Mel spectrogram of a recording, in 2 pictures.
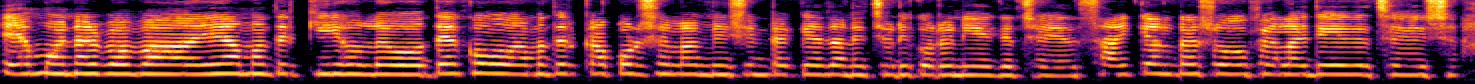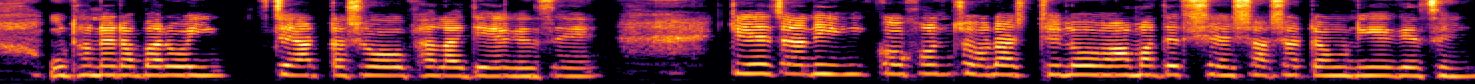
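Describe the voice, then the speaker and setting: A woman's voice: sits high, flat delivery, a little fast, no echo, studio quality, close to an everyday voice. Worried village mother, voiced by a woman. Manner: worried, emotional. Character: poor village mother, hardworking, distraught. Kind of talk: doll story drama.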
